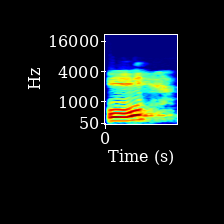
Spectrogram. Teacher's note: जैसे कि ए बोलते हैं, ए, तो कंठ के साथ साथ जीभ हमारा जो है कि तालु में भी सटता है। ठीक है, कंठ से हम ए बोलते तो हैं, इसके साथ साथ जीभ जो हमारा है वो ऊपर जाके तलवा में सटता है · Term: कंठ तालव्य वर्ण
